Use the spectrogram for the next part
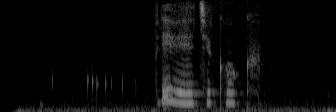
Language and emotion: Russian, neutral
